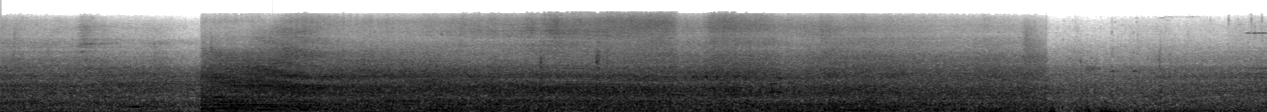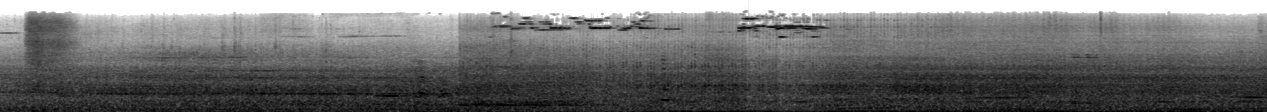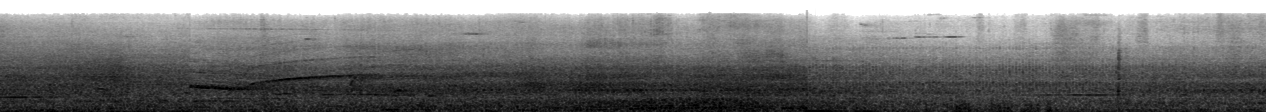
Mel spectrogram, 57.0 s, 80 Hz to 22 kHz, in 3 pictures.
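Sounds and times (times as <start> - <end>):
diesel bus engine rumble: 0.0 - 40.9, 43.2 - 57.0
air brake hiss: 19.3 - 20.3.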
